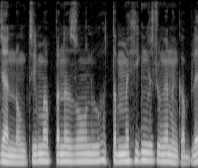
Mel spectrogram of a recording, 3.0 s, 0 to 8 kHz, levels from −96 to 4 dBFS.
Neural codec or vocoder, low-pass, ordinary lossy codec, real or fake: none; none; none; real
